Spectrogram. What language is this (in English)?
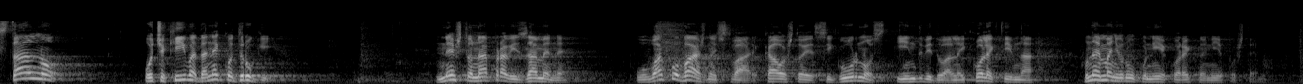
Croatian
